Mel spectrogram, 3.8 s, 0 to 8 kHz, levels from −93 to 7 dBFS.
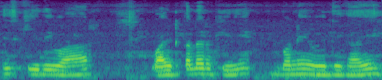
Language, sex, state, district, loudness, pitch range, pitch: Hindi, male, Haryana, Jhajjar, -18 LUFS, 135-155 Hz, 145 Hz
